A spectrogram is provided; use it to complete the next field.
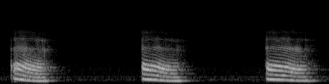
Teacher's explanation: That last sound is a schwa. If you don't know what a schwa is a completely neutral sound.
